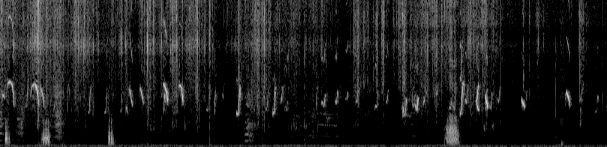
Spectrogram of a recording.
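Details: Free-range game hen mother calling her day-old Minorca cross chicks while dropping food: short low clucks repeat at irregular intervals among constant high, descending peeps from the chicks, with steady background noise.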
